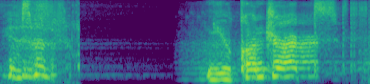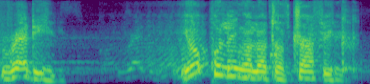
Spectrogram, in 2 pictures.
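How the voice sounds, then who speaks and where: Hack, cocky young hacker. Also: female voice, fairly high pitch, lively intonation, slow. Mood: teasing. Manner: casual, wry, self-assured, technical. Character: brisk, confident, playfully cocky young female hacker guiding a squad. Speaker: mission support operator in a video game. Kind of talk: scripted video game voice acting.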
